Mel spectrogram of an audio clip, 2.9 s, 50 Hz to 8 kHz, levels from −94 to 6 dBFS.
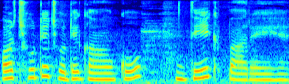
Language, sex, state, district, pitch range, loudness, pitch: Hindi, female, Uttar Pradesh, Varanasi, 220-265 Hz, -27 LUFS, 240 Hz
